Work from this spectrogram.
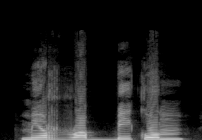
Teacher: کلمت ربکم را حروف الادغام بغیر غنہ میں سے ہے تو ہم نون ساکن کو را میں ملا کے بغیر غنہ سے لیکن تشدید کے ساتھ یہ حکم کو ادا کریں گے · کیونکہ را پہ تشدید زبر کا ہے تو ہمیں حرف را کو موٹی آواز میں پڑھنا ہے. با پہ تشدید ہے لہذا 2 حرف کے برابر با کو پڑھیں گے کیونکہ تشدید کی اصلیت 2 حرف ہے.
